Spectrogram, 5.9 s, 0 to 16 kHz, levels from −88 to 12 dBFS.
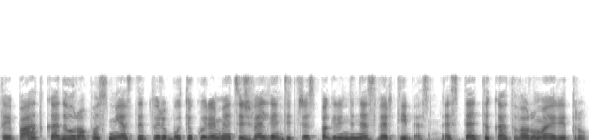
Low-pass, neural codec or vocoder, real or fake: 7.2 kHz; none; real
